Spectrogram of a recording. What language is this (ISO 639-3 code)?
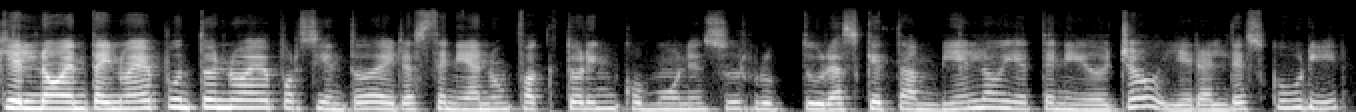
spa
